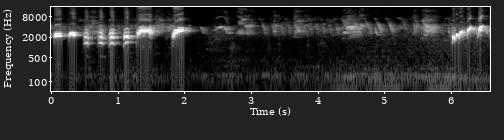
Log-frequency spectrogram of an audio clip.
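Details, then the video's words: Greater green leafbird singing canary-like phrases. A fast stuttering trill leads into rising whistled sweeps, then softer scattered twitters over a low hum, ending with a quick rising run of notes. "Masteran Cucak Ijo Isian Kenari Jernih"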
